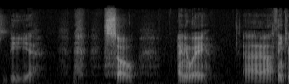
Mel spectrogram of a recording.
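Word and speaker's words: Bye: by matthi B or spelled b-y-e is this last name spell so probably English speaking people will pronounce it matibai but it's be so anyway I think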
